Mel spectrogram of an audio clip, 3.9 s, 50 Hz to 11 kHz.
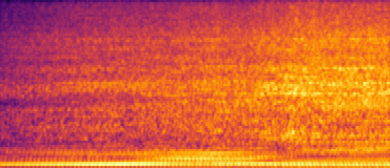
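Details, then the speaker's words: Nissan S15 SR20 warm idle after fixing a noise that appeared only once the oil warmed up: smooth, even idle with steady low hum, no rattle or tapping after five minutes; sounds healthy. "the most quiet SR on the planet so yeah we'll let it idle for a bit more soon though and then we can go for some tests"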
